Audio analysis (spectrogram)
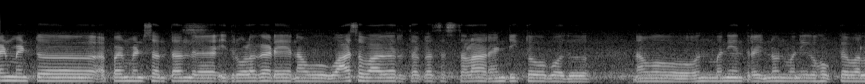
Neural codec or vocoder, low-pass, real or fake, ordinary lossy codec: none; 7.2 kHz; real; none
